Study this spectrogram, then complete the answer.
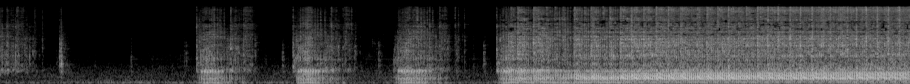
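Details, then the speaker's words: Jonsered 2055 chainsaw with mud dauber nests inside: repeated pull-start bursts with only a faint whir and no compression puffs or firing; exhaust or intake is badly clogged and it won't start. "yeah it's crazy clogged up somehow I gotta figure that out because it's like it is not getting either the intake is completely clogged up uh because there's just not even any noise coming from it you can't hear it doing anything so that's weird"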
